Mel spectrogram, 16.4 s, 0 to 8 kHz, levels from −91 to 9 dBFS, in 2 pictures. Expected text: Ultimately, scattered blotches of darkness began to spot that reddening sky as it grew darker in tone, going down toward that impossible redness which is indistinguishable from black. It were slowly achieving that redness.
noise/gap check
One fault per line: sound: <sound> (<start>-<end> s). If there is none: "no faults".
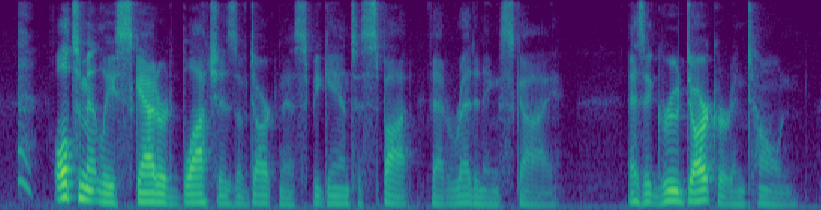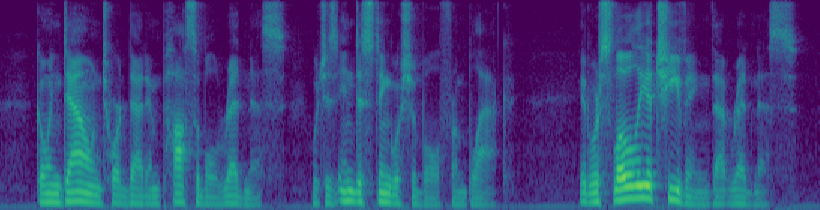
sound: laugh (0.2-0.4 s)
